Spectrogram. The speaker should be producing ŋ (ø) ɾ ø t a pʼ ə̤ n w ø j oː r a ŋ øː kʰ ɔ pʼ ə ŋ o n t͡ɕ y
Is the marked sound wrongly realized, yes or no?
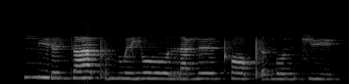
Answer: yes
